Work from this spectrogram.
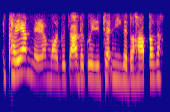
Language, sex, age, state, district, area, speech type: Manipuri, female, 30-45, Manipur, Imphal West, urban, conversation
